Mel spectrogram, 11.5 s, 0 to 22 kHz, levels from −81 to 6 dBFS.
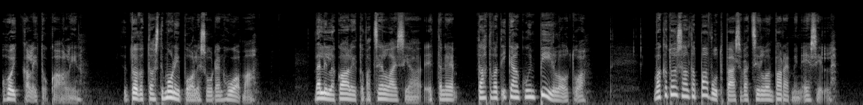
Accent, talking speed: native, 110 wpm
